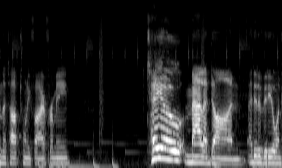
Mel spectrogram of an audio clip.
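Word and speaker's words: Théo Maledon: where I called him Theo and a guy uh put into the comments uh actually it's pronounced Teo so he's no longer Theo madon he's Teo madon the H is silent uh but Teo madon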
